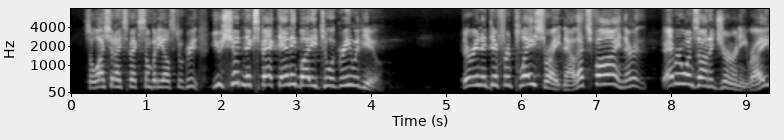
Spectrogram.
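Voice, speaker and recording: A man speaks at an extremely high pitch and a very fast pace. His intonation is lively. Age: 60s. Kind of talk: talk to an audience on apologetics. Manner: conversational.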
